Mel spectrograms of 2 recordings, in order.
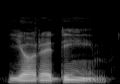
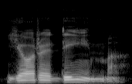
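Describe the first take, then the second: First: The schwa is voiced, giving three syllables. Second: The schwa is voiced, giving three syllables.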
